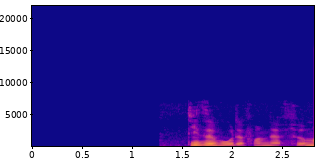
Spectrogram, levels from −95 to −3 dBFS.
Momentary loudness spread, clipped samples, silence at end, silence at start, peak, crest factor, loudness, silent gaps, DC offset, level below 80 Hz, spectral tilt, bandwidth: 10 LU; under 0.1%; 0 s; 1.55 s; -20 dBFS; 22 dB; -39 LUFS; none; under 0.1%; -82 dBFS; -7.5 dB/octave; 7.2 kHz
